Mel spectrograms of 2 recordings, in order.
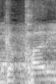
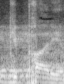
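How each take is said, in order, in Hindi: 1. पहला स्वर 'a' ध्वनि है। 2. पहला स्वर 'i' ध्वनि है। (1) "वन काशिर" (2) "असल प्रोनाउंसिएशन गिफारी"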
